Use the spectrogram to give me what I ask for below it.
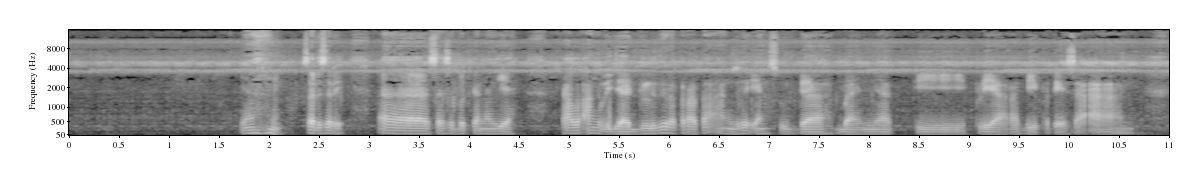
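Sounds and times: insect chorus chirring: 0.0 - 11.0.

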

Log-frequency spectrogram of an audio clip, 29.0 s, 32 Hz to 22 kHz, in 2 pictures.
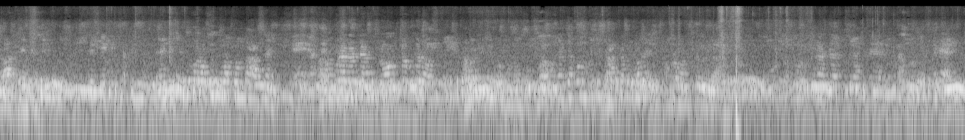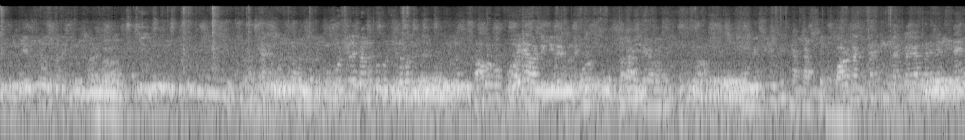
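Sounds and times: pigeons cooing: 0.0 - 28.9.

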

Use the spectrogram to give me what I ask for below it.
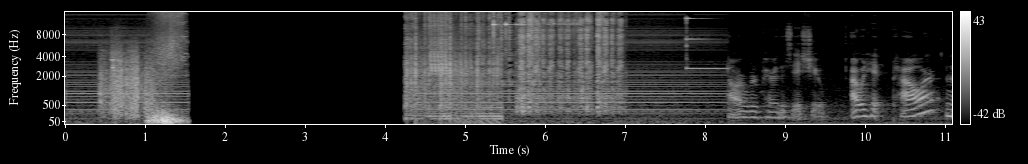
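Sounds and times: thin high ting: 7.8 - 8.3.

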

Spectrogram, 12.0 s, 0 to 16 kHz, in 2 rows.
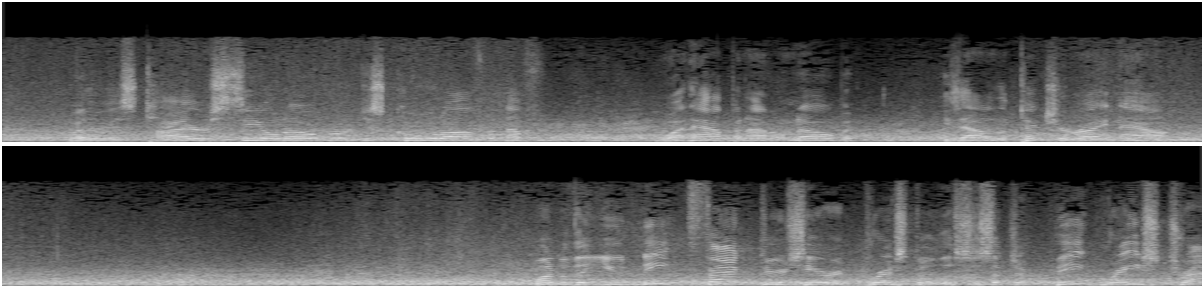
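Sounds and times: race car engines at speed: 0.0 - 12.0.

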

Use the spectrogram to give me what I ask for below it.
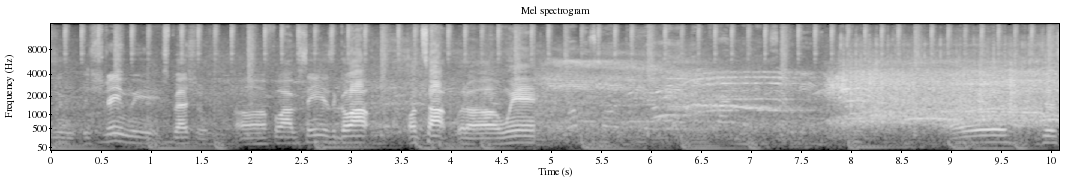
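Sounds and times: music: 0.0 - 10.0
crowd cheering and yelling: 4.8 - 10.0.

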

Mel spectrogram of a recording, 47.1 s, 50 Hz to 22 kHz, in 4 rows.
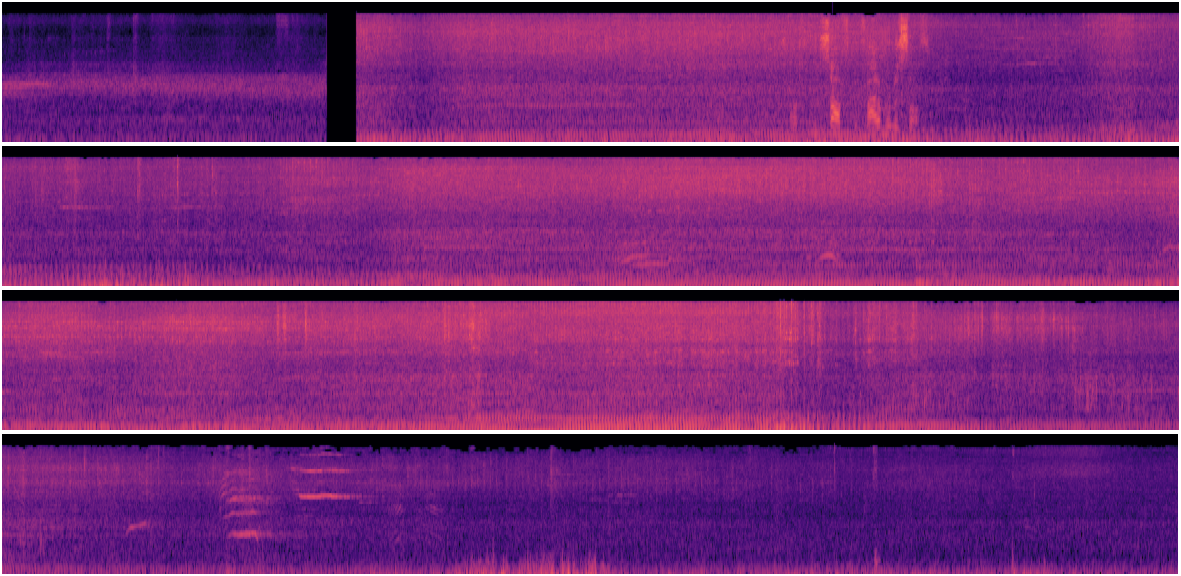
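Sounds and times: quad bike engine revving: 3.6 - 43.8.

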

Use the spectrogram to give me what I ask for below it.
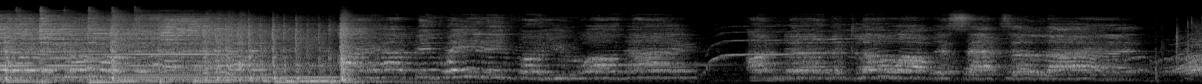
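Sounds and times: live rock band playing: 0.0 - 3.8
voices singing together: 0.0 - 11.5.

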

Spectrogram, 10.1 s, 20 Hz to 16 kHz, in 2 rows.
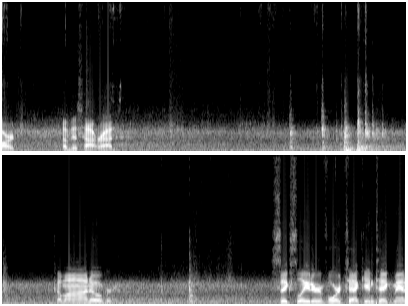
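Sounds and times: steady low background noise: 0.0 - 10.0.

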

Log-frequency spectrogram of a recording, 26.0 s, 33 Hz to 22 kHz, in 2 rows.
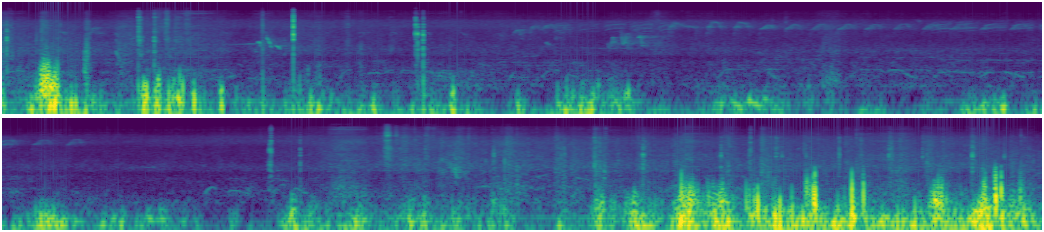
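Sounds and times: songbird singing: 0.0 - 26.0
bird chirps: 2.7 - 3.8, 4.8 - 14.2.

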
